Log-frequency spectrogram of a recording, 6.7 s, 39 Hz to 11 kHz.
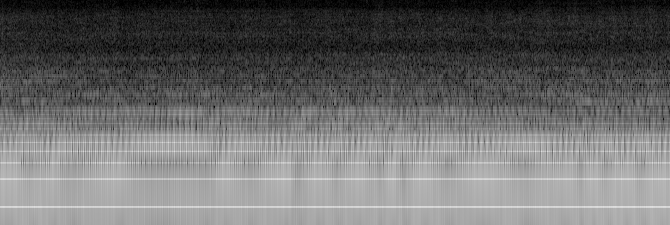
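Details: Nissan R32 Skyline GTS with swapped RB25, first start: steady, even idle with smooth low drone, no misses or knocks. Later misfired badly, owner suspects overheated coil packs. Normal idle.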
